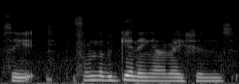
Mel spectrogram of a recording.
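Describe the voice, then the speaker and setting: Tired low-voiced woman streamer, monotone. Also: normal speed. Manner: monotone, rambling with restarts and apologies. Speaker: gaming streamer. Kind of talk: casual gameplay commentary.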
